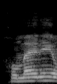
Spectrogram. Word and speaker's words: Khomeini: Now, there's a big pronunciation difference here. Khamenei, the current one, Khomeini was way back.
